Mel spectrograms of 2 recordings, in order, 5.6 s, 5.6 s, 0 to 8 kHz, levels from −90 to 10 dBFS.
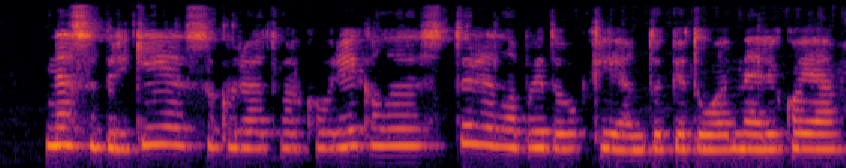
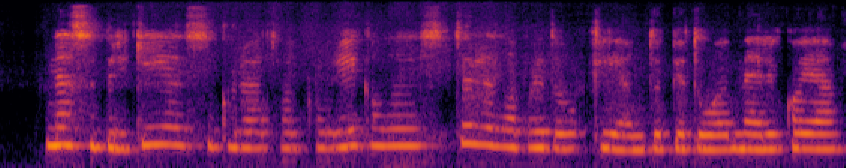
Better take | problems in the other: first | noise reduction (neural separator model SepFormer DNS4)

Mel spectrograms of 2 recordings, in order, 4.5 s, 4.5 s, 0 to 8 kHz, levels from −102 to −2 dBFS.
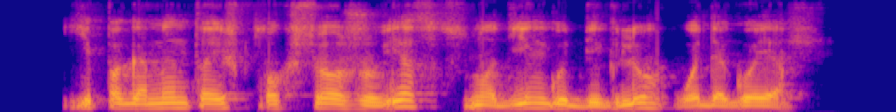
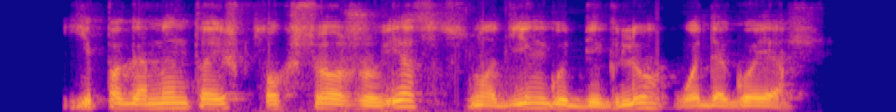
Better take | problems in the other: first | noise reduction (neural separator model SepFormer DNS4)

